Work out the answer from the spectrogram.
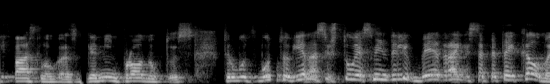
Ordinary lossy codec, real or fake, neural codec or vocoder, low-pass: MP3, 64 kbps; real; none; 7.2 kHz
